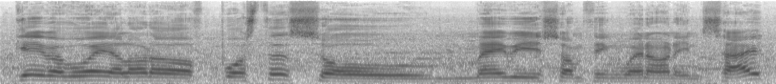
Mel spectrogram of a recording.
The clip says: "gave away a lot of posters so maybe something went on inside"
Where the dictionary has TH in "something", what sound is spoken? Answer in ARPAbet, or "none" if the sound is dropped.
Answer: TH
